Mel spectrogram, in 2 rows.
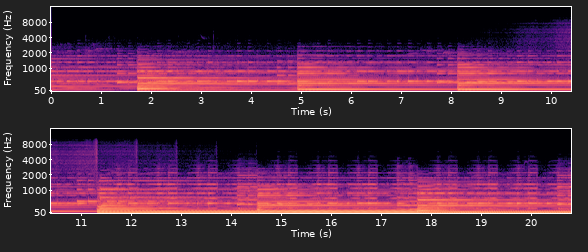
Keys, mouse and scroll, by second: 8.3 Up, 11.5 click.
